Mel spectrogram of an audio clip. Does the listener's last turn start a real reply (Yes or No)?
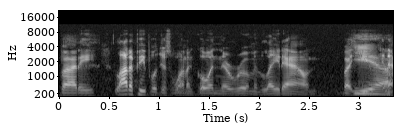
No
